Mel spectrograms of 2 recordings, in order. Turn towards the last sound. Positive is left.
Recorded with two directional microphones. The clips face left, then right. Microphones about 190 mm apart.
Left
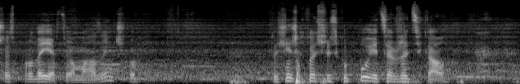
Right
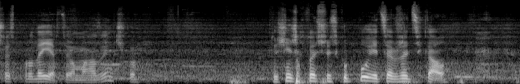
turn(degrees=-45)  # may be behind; listen again after turning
